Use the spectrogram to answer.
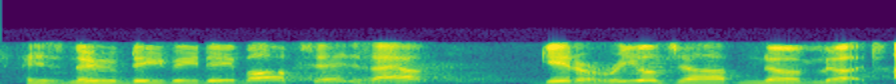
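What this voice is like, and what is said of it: Impression of Dr. Phil. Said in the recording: “good impression.”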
